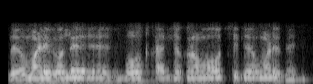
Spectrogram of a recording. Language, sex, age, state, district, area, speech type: Odia, male, 45-60, Odisha, Koraput, urban, conversation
